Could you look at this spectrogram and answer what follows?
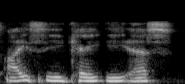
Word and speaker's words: Ickes: I say Ikes. It's Ickes. Yeah. Okay, I don't know. Is that how you pronounce it? Yes, it is.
